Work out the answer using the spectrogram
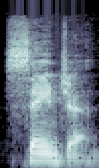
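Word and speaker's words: Cijntje: Sainja, there we go. Yes, I wrote it down actually last night. Gerangelo Sainja is 5'11", and yes, he is a switch pitcher.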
